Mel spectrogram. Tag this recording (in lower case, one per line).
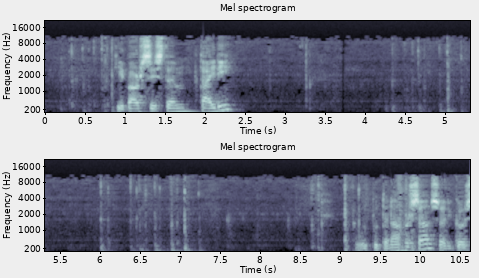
speech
